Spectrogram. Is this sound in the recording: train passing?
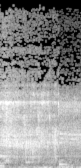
no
